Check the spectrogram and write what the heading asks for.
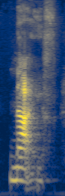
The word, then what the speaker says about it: knife: But knife, the main word here, has a silent K.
